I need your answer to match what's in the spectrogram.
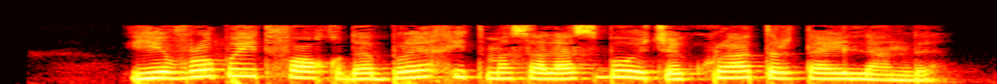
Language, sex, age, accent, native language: Uzbek, female, under 19, Andijon, Uzbek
